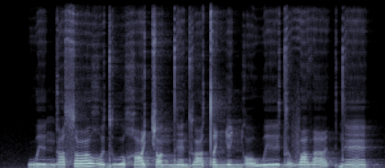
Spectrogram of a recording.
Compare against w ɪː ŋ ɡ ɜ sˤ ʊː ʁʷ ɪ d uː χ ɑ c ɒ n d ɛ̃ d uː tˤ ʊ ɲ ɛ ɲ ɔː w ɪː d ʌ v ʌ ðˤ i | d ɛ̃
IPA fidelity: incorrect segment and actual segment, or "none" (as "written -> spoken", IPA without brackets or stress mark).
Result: none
